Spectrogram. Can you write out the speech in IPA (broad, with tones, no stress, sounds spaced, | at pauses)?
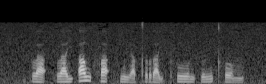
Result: p l a˨˩ ʔ p l a˦˥ j ʔ a˥˩ w f a˦˥ ʔ k w i˩˦ a̯ t r a˩˦ j pʰ uː˧ n ʔ ɯ˦˥ ŋ tʰ o˧ m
